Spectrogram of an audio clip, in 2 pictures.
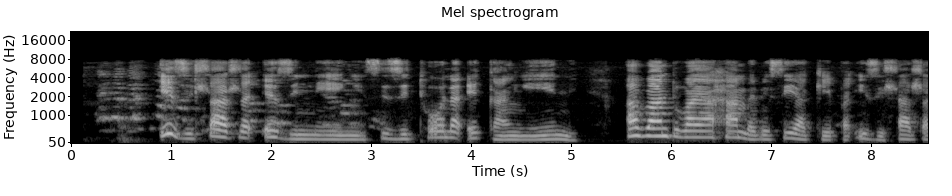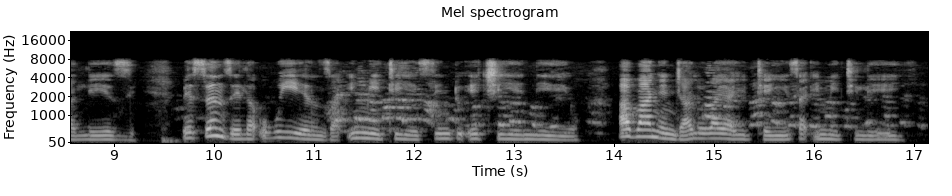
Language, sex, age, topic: North Ndebele, female, 25-35, health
